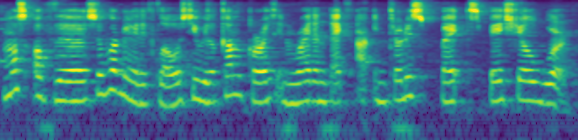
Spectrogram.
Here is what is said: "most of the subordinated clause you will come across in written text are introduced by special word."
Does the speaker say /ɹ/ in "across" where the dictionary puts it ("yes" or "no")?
no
